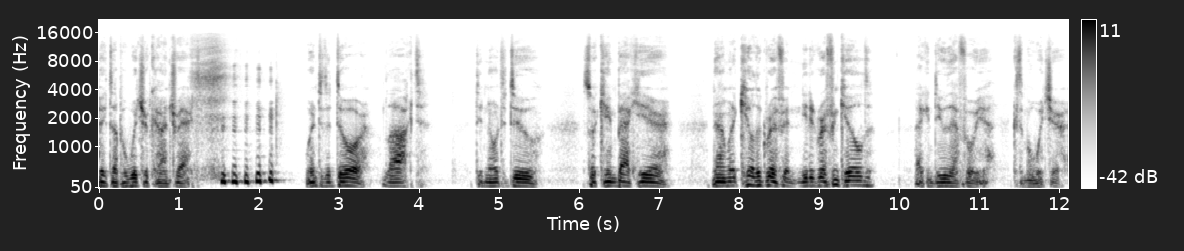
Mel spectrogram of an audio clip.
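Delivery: very low, fast douchey mutter. A gamer mimics the lead guy of the game he's playing: douchey Witcher 3 lead voice. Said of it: "the douchiest voice ever".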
